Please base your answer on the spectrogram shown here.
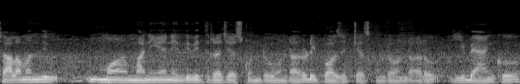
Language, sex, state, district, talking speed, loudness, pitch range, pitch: Telugu, male, Andhra Pradesh, Srikakulam, 150 wpm, -18 LUFS, 95-105 Hz, 100 Hz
